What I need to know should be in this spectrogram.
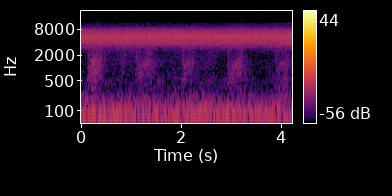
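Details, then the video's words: Cicadas in large numbers droning beside a woodland creek on a warm, humid summer day, a constant shrill buzzing wall of sound, with soft footsteps crunching roughly once per second below it. "Walking along a Creek with lots of Noisy Cicada Insects Singing in Summer"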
